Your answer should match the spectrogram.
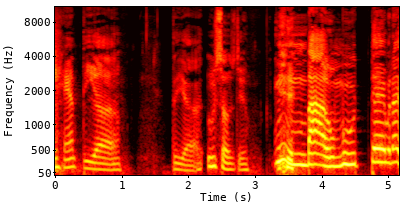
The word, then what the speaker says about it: Usos: The Uso spell their name like USO. Uso. Mm. They have a shirt out that says, when I say oos, you say oh, but they spell it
